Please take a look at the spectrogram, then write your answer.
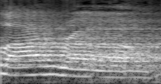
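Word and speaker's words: Iroh: Iro. Oh, Uncle Ro.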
